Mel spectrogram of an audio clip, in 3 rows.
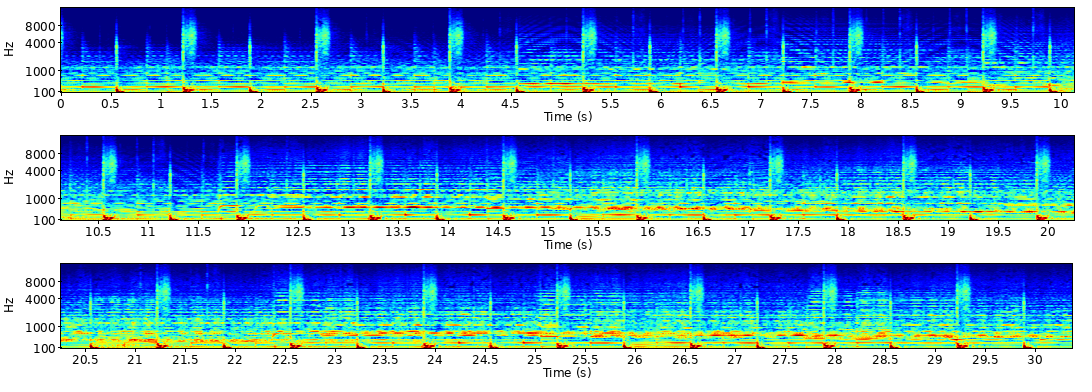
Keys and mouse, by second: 1.1-4.3 drag, 6.0 click, 6.3 middle click, 7.4 e, 7.6 y, 8.8 click, 9.2 click, 10.3 middle click, 11.1 click, 12.3 e, 12.4 y, 13.7 click, 14.1 e, 14.2 y, 15.1 click, 15.7 KP_3, 17.0 middle drag, 17.4 middle click, 18.2 e, 18.4 y, 19.3 click, 19.5 middle drag, 20.1 e, 20.2 y, 21.3 click, 21.5 middle drag, 22.3 click, 22.5 middle click, 23.0 middle click, 24.3-25.5 drag, 25.9 e, 26.1 x, 26.6 click, 26.9-28.0 drag, 28.5 click, 29.4 click, 30.0 e, 30.2 x.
